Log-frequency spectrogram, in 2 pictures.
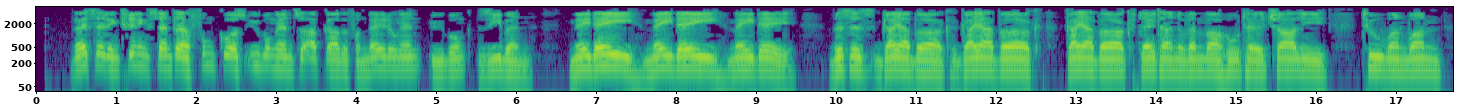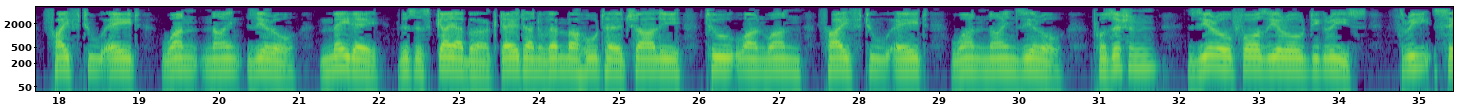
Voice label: Distress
